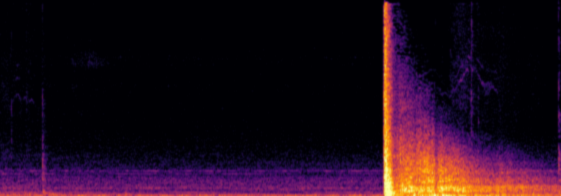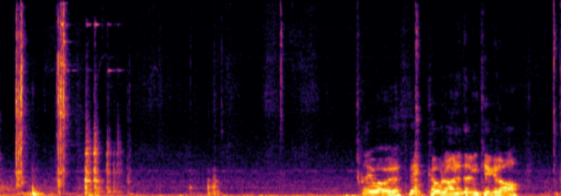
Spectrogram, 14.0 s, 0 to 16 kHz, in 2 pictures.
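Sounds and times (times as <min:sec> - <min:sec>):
rifle shot: 0:04.8 - 0:08.0
rifle bolt metallic clicks: 0:06.9 - 0:08.1.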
